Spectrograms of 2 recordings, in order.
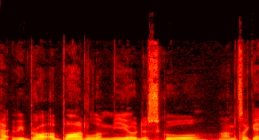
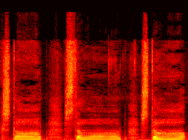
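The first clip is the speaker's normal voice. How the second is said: very high shrieked stops; imitating a shrill scream much higher; imitated frantic scream; 12 semitones higher, much slower than usual. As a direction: mimic the wife screaming at him to stop. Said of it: "at the top of her lungs".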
